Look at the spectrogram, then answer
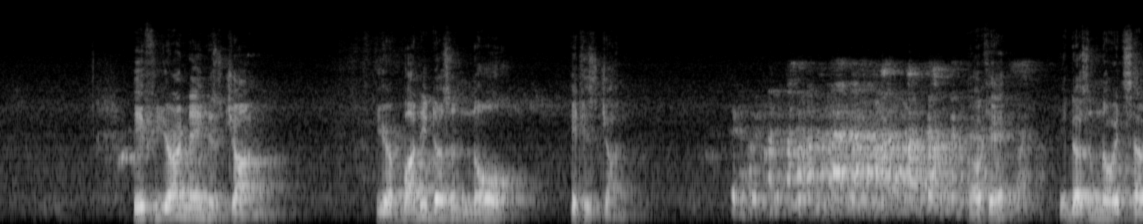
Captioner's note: laughter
